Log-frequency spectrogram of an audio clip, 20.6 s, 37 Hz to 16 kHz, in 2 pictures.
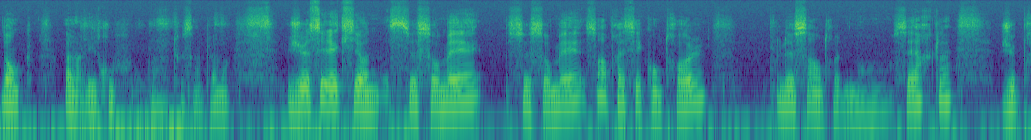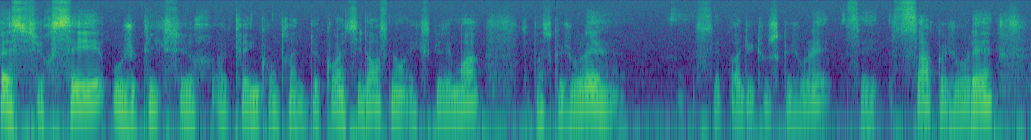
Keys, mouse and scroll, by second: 0.0-3.1 drag, 5.1 click, 7.2 click, 13.0 click, 13.3-15.5 drag, 16.7-20.6 drag.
